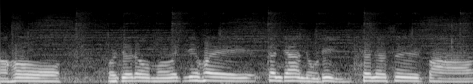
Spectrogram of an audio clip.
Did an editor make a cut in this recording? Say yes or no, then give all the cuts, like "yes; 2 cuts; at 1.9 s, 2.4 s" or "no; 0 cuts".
yes; 1 cut; at 3.5 s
